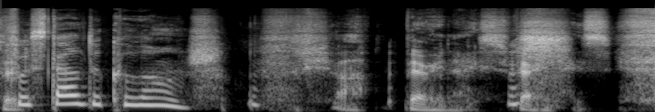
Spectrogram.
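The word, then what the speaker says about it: Fustel de Coulanges: And Emily, you will now pronounce the name of the author who wrote The Ancient City, because I can never pronounce it. Foustal de Coulanges.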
